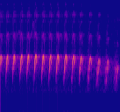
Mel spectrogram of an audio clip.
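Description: Female Common Cuckoo giving a fast bubbling chuckle, about a dozen liquid notes a second, slightly falling and fading over under two seconds.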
